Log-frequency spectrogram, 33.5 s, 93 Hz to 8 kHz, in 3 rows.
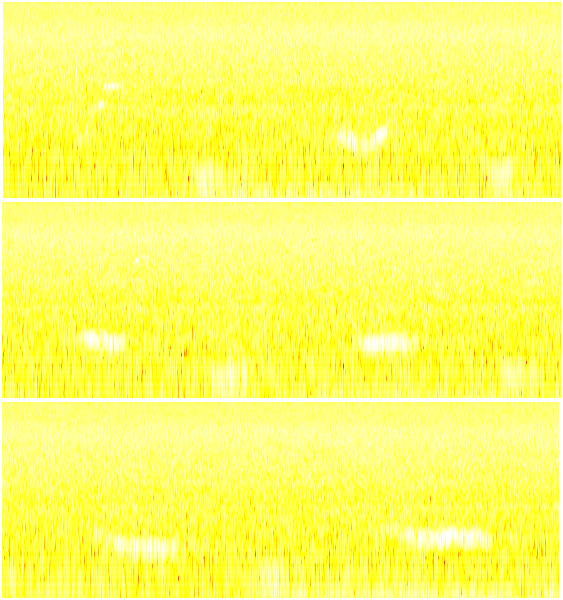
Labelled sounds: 2.0	2.4	humpback whale, 1.0 to 1.3 kHz

